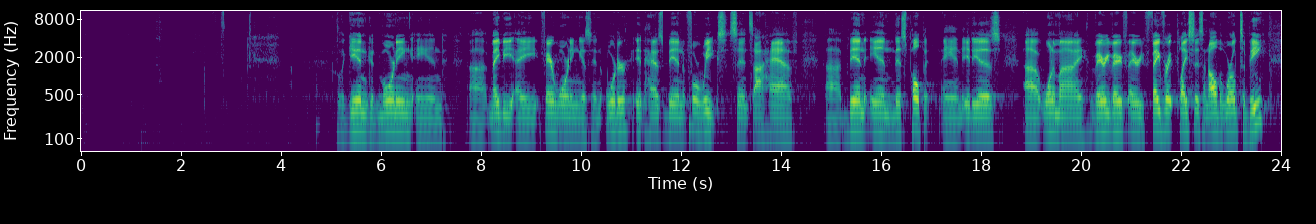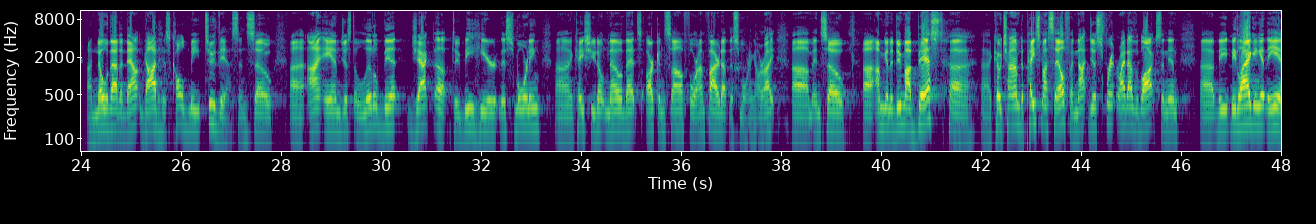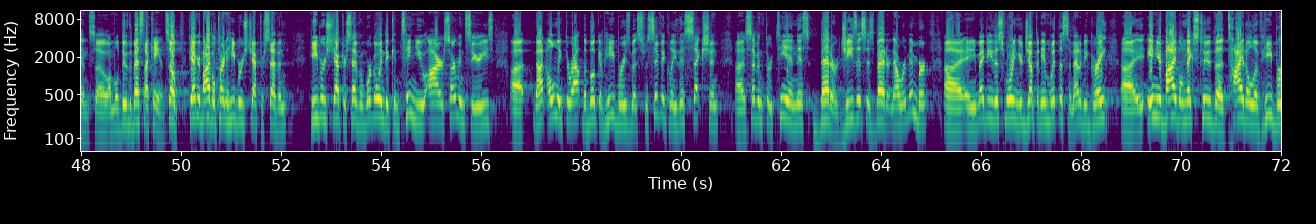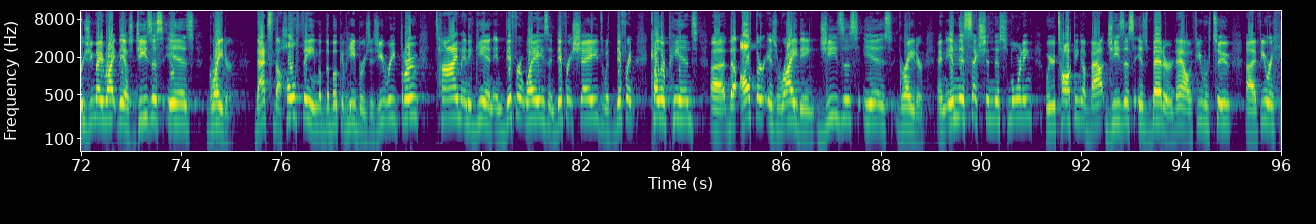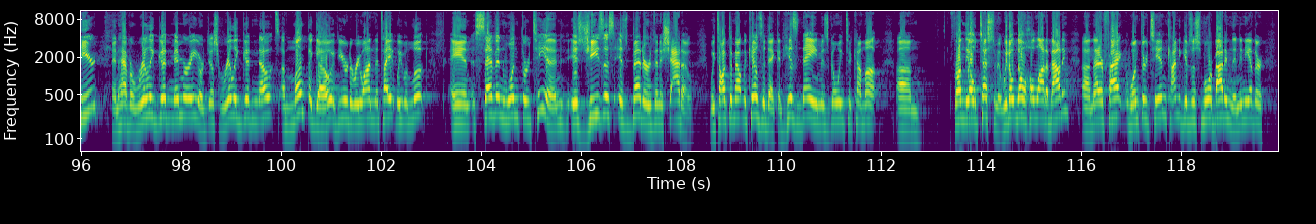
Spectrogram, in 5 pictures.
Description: Sunday Sermon August 22, 2021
